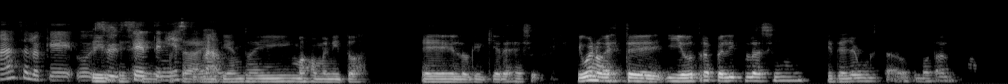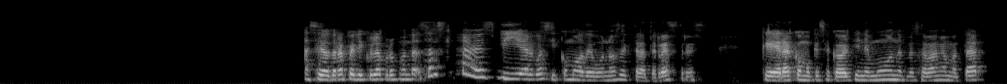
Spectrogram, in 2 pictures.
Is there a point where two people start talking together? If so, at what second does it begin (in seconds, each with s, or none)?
0.9 s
